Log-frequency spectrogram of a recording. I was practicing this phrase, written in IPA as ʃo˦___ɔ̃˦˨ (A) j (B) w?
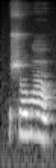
B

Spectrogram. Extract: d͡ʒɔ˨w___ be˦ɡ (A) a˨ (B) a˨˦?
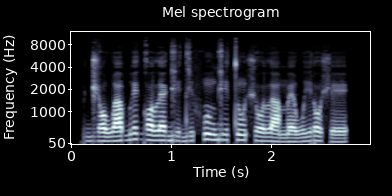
B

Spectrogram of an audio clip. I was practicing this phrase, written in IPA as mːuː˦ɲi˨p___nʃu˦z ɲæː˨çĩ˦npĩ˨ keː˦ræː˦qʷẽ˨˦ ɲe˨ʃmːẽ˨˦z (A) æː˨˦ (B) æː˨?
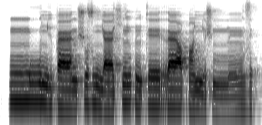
B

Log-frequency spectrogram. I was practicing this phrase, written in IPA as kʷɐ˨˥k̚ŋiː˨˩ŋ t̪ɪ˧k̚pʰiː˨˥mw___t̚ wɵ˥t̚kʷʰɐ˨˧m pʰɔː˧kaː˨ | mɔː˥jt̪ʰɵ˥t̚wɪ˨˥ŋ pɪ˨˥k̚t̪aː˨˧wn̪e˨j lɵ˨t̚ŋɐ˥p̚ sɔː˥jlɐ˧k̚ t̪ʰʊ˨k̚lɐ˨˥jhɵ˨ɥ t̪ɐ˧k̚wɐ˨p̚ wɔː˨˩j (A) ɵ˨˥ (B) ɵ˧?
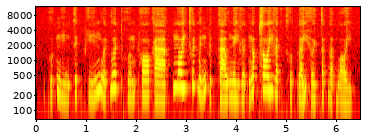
A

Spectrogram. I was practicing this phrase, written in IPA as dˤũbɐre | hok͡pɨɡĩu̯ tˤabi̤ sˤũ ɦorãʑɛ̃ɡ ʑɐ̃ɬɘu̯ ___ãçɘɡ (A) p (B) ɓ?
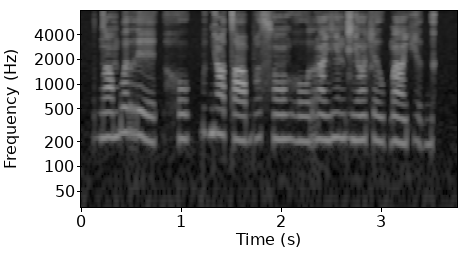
B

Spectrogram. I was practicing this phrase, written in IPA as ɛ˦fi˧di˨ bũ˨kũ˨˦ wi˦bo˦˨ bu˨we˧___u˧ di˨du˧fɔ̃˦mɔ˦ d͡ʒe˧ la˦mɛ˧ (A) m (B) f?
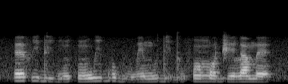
A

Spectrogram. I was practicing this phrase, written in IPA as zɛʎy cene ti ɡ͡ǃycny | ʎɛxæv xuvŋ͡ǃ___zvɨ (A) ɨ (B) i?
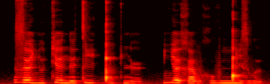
B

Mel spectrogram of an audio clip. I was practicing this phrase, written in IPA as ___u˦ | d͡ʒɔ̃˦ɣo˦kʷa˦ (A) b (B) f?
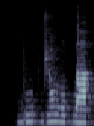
A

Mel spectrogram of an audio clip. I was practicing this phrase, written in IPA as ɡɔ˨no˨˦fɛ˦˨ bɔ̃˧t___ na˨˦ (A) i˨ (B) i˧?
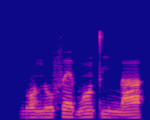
A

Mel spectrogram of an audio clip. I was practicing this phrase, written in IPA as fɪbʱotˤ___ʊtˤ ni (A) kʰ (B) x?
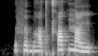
A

